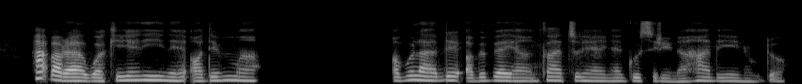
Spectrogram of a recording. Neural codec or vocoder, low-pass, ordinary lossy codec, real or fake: codec, 16 kHz, 0.8 kbps, ZipCodec; none; none; fake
